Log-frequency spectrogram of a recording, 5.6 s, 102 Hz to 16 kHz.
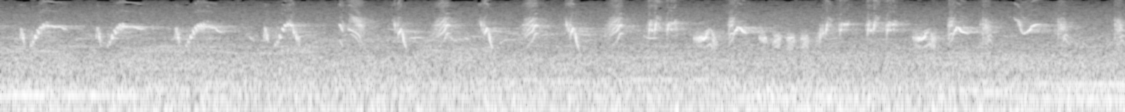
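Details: Eurasian reed warbler singing at small lakes on a lovely morning, 28 May 2024: a fast, unbroken chatter of short scratchy and chirping notes, several per second, with a low steady hum beneath.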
